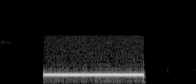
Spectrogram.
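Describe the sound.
A steady telephone tone sounds while a call is being placed. It is one clean, even hum lasting about a second, with nothing else around it.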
